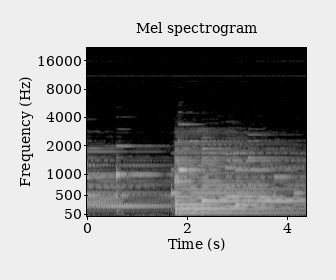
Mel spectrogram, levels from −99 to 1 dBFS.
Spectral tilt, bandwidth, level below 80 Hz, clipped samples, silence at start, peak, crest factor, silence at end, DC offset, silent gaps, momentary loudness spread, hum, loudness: -9.5 dB/octave; 11.5 kHz; -60 dBFS; under 0.1%; 0 s; -16 dBFS; 18 dB; 0 s; under 0.1%; none; 14 LU; none; -34 LUFS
